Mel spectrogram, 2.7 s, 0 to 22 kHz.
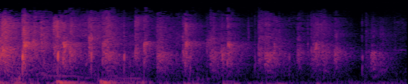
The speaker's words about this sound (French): Ouh, c'est gagné, 23 points, on les applaudit fort.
